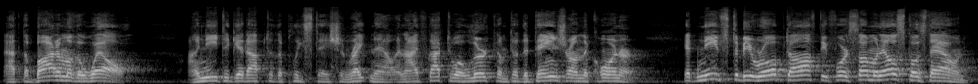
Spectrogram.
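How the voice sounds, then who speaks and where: A man's voice: a little high, animated, brisk, pushed and bright. An actor playing an urgent, kindly man coming to the rescue in an audio drama, speaking with reassurance. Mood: relieved, earnest. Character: urgent, kindly male passer-by rescuing a boy. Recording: echoey reverb with clear hiss.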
